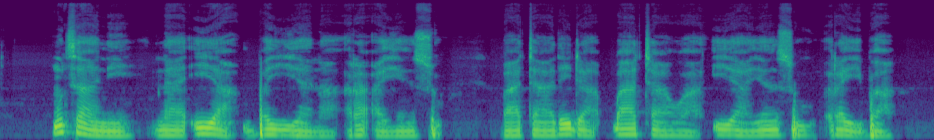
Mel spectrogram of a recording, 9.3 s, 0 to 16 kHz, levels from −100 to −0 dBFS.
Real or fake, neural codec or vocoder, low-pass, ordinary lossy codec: real; none; 14.4 kHz; none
